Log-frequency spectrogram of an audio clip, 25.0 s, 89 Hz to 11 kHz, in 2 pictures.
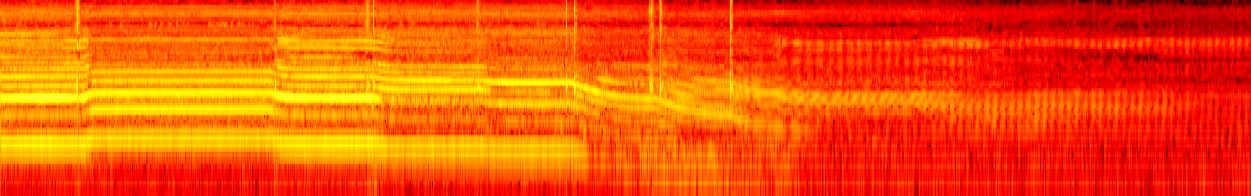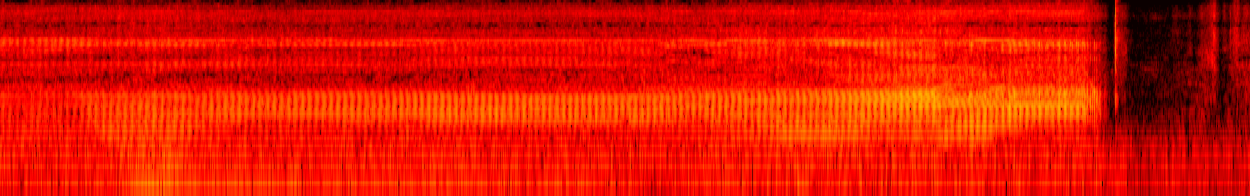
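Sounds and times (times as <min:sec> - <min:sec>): rotary tool switch click: 0:00.0 - 0:09.7
rotary tool motor whine: 0:00.0 - 0:23.7.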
